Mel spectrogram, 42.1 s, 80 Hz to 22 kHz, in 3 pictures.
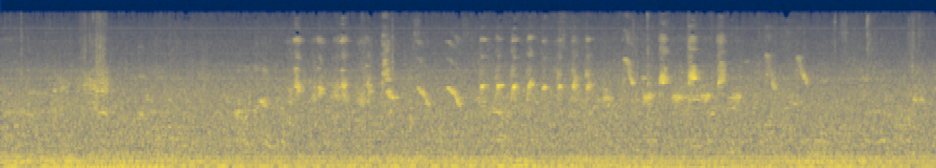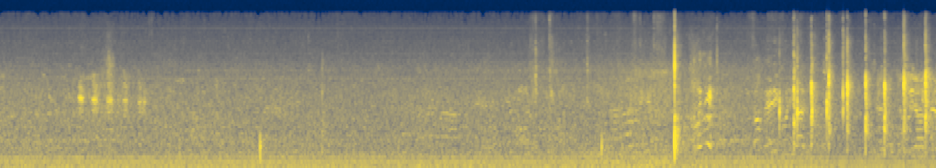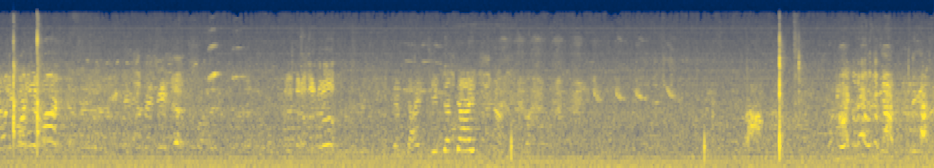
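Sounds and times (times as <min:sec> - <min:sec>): cricket bat striking ball: 0:24.1 - 0:24.8, 0:39.7 - 0:40.2
hand claps: 0:24.2 - 0:24.9, 0:25.6 - 0:28.8, 0:39.7 - 0:40.2.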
